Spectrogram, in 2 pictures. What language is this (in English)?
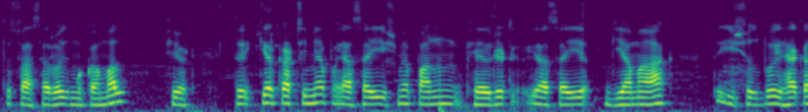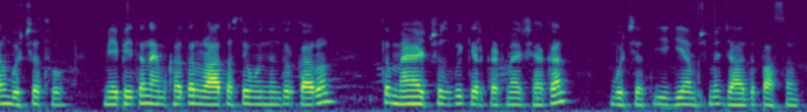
Kashmiri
